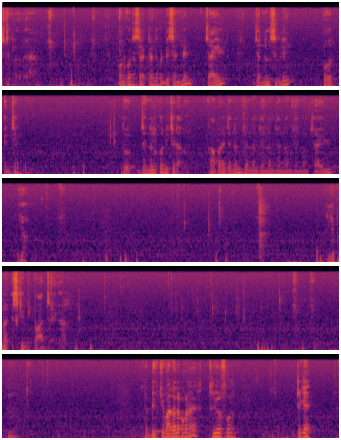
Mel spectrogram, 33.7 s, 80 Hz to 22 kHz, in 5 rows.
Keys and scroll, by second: 1.4 alt+Tab, 8.9 alt+Tab, 17.5 ctrl+x, 21.6 ctrl+s, 25.0 alt+Tab.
